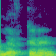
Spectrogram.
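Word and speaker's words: lieutenant: तो याद रखिएगा यहां पे देखिए दूर-दूर तक इसमें फ की कोई साउंड नहीं है। लेकिन जब हम इसका उच्चारण लिखते हैं इसकी प्रोनंसिएशन पे काम करते हैं तो इसकी जो साउंड होती है वो लेफ्टिनेंट होती है।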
